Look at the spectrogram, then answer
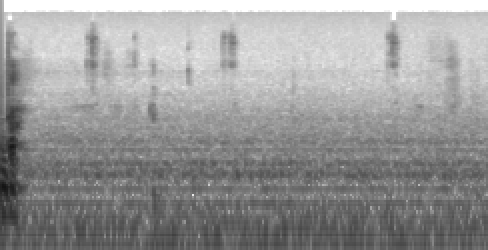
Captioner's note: mouse clicking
